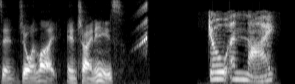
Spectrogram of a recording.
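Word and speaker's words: 周恩来: Lóu, Lóu, Lóu The diphthong "ou" is spelled OU, as in "Zhou Enlai", in Chinese: Zhōu Ēnlái, Zhōu Ēnlái Try repeating.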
